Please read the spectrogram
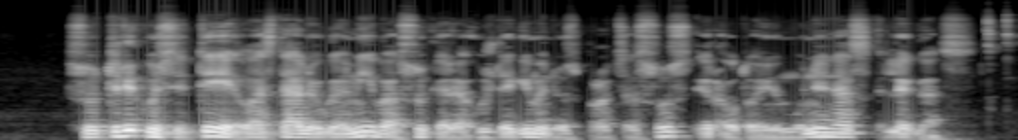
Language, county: Lithuanian, Vilnius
